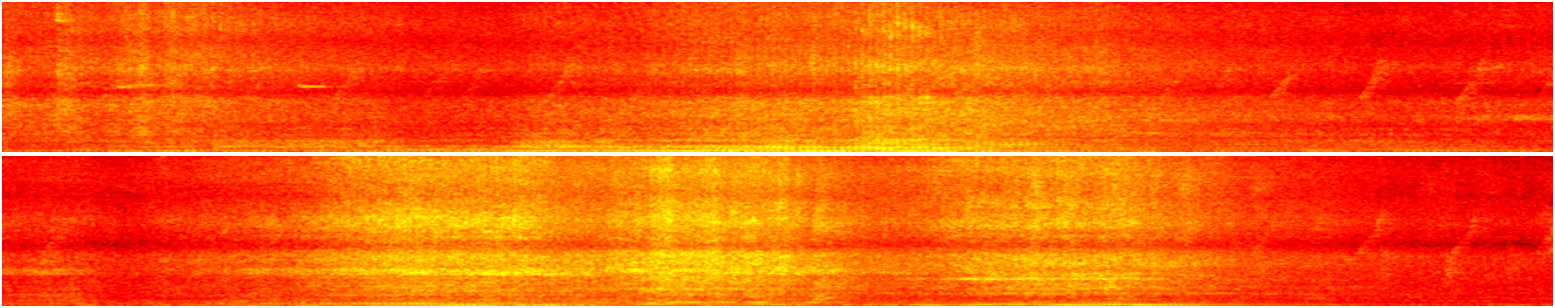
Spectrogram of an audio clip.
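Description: Motor vehicles passing by: one swells up to a peak about five seconds in and fades, then a second stretch of engine noise builds from about twelve seconds in and dies away near the end.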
